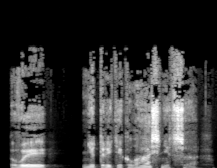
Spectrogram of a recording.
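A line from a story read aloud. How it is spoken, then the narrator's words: Timid whisper. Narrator (Russian): прошептал Петя робко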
